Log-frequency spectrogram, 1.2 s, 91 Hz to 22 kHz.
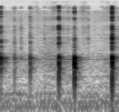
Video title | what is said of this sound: A Year of Change: A Weight Loss Vlog - Day 053 - iSnack | that is actually the sound of the Apple it sounds like it's made of wood which is really weird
